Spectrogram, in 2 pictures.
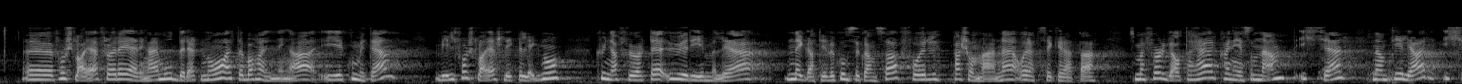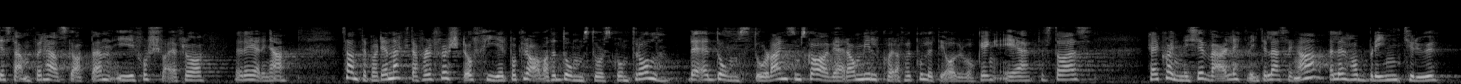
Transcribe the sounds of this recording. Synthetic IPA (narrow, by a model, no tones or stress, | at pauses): fɔʂɭɑ̰ːɡəfɾɔɾɛjeːɾɪŋɑæɾmʊd̪əɾeːʈnoːɛt̪ːəɾbəɦɑnd̪lɪŋɑɪkʰʊmɪt̪ʰeːən | ʋɪlfɔʂɭɑ̰ːɡəʂɭiːk̪̚ɛlɛ̰ɡːnoː | kʰʉnːəhɑføːʈɛʔʉɾiːməlɪənɛɡɑt̪ɪːʋəkʰʊnsəkʰʋɛnsɑfɔɾpʰæʂuːnə̰ɳəʔɔ̰ɾɛt̪sɪkəɾheːt̪ə̰ | sɔmæfœlɡəɑːʋt̪ʰɑːhæːɾkʰɑnjæɪsɔmnɛ̰mt̪ʰɪçːənɛmnt̪ʰːiːlɪəɾɪçːəst̪ɛ̰mːfɔɾɦɛlskɑ̰ːpənɪfɔʂɭɑ̰ːɡəfɾɔ | ɾɛjeːɾɪŋɑ | sɛnt̪əpɑʈiːənɛkt̪ɑfɔɖɛfœʂʈəɔfiːəɾpʰɔkʰɾɑ̰ːʋɑ̰t̪ɪd̪ɔmst̪uːɽskʰʊnt̪ʰɾɔlːd̪ɛʔæɖɔmst̪uːɽənsɔmskɑɑːʋjøːɾəɔmʋɪlkʰoːɾʔɑ̰fɔɾpʰʊlɪt̪ʰḭːo̰ːʋəɾʋo̰ːkɪŋɛt̪ʰɪlst̪ɑːəs | heːɾkʰɑnʋɪɪçːəʋæ̰ːɾɭɪt̪ːʋɪnt̪ɪleːsɪŋɑɛlːəɾɦɑːblɪɲt̪ʰɾʉː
